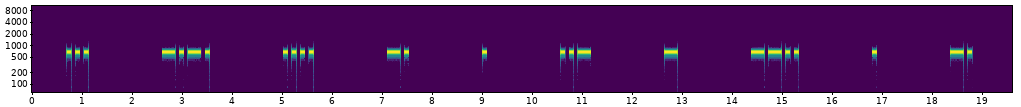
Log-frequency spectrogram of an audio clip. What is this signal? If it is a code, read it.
Morse code, heard as a keyed tone, about 14 wpm, spaced as for 5 wpm, 680 Hz. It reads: SCHNEUTZEN
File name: Morsekurs / Witze / Witz 09. Dezember 2025 25 F70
